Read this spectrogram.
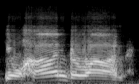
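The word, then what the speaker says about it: Jhoan Duran: So, yeah, I think it's Johan Duran. It rhymes, I think.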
